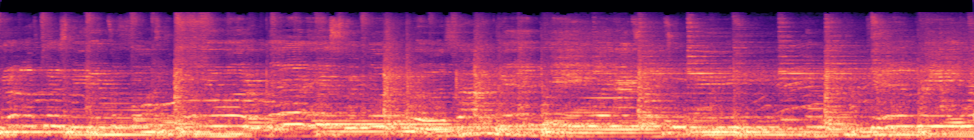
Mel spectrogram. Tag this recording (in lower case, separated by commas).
speech, music, male singing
